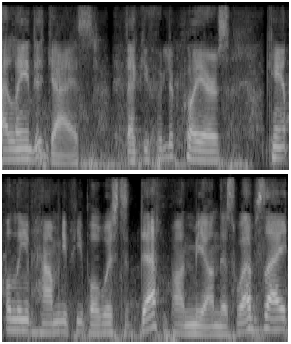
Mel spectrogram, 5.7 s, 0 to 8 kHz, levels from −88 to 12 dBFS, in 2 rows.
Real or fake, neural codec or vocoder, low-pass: fake; codec, 24 kHz, 0.9 kbps, WavTokenizer, medium speech release version 2; 7.2 kHz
